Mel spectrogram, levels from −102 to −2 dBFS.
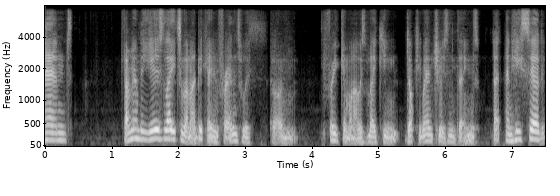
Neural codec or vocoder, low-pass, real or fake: codec, 16 kHz in and 24 kHz out, 0.6 kbps, FireRedTTS-2 codec; 7.2 kHz; fake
